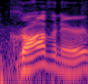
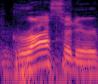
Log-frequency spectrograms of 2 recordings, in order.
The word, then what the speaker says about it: Grosvenor: Anyway, the street name here, it's Grosvenor, but if you're visiting from outside the city, you may think that it's pronounced as Grosvenor, but no, the S is silent. Just drop the S, and you'll be fine with it.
